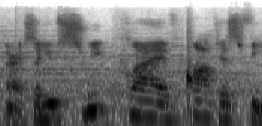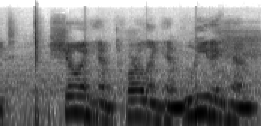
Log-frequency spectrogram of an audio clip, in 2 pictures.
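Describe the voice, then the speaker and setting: A man narrating a tabletop game as game master, improvising descriptions in a halting, informal way. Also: fairly high pitch, expressive, far from the mic, rough recording. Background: music.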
